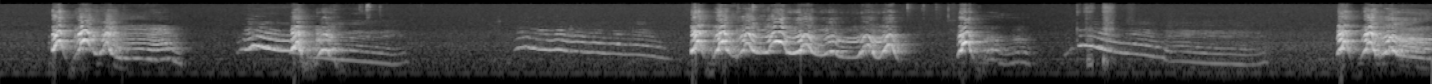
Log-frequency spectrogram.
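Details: An Alaskan Malamute, chatting as if in conversation with its owners, talks in drawn-out, wavering woo-woo howls that slide downward, broken by sharper yelps, growing fairly loud.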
